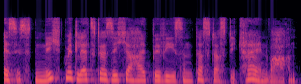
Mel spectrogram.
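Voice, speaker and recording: A woman's voice: on the low side, normal speed, vocal fry, darkish tone. A woman voicing an elderly male butler who speaks firmly and matter-of-factly. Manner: firm, matter-of-fact. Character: steady elderly male butler, loyal and calm.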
